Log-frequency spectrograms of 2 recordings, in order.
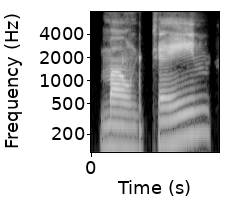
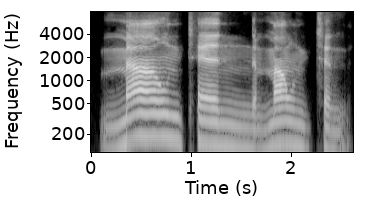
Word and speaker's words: mountain: So notice the pronunciation is not mountain or mountain, is mountain. So it's like very open. It's not mo, is ow, ow.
